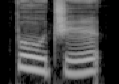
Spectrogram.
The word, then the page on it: 不值: bù zhí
